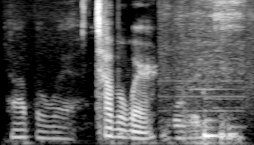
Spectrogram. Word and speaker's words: Tupperware: when you're talking about this plastic thing, it's pronounced tuba or Tubaware. Sorry, Tubaware, uh-huh. Tupperware.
